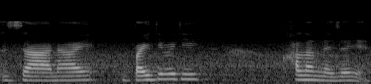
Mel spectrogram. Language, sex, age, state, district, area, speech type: Bodo, female, 18-30, Assam, Kokrajhar, rural, spontaneous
